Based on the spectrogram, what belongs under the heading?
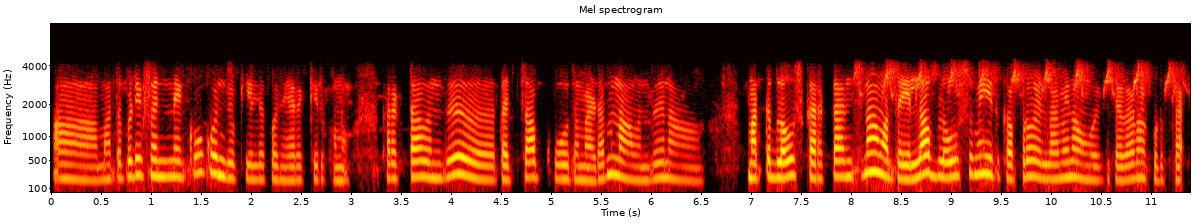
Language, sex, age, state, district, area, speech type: Tamil, female, 18-30, Tamil Nadu, Mayiladuthurai, rural, conversation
